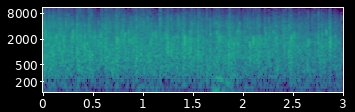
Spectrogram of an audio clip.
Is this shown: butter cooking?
no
